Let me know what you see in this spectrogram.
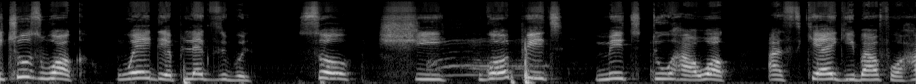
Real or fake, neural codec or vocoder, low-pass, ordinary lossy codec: fake; vocoder, 48 kHz, 128 mel bands, Vocos; none; none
